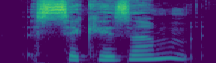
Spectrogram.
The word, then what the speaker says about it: Sikhism: Sikhism, and I might be mispronouncing that, so please correct me. – But, no, you got it.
